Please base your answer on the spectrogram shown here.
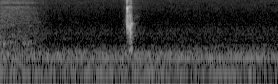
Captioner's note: kiss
